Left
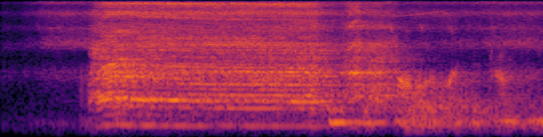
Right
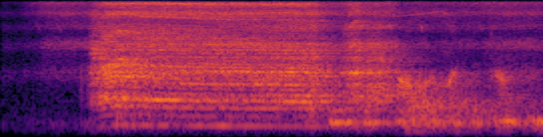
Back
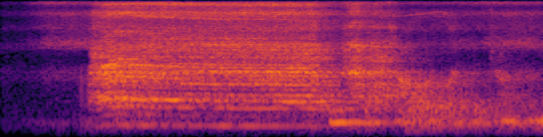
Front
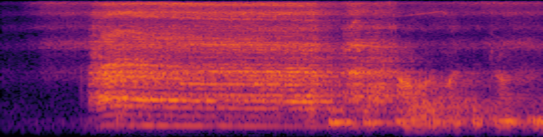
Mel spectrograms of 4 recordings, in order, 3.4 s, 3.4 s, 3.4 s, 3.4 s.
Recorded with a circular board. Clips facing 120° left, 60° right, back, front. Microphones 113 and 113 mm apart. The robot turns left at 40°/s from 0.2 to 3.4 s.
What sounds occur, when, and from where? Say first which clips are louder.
0.5 s a camera shutter: left 1 dB, front 1 dB; 85° left, 5.5 m; by 2.5 s 10° left, 5.5 m
2.0 s a woman speaking: even, front 1 dB; 60° left, 2 m; by 3.4 s 5° left, 2 m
